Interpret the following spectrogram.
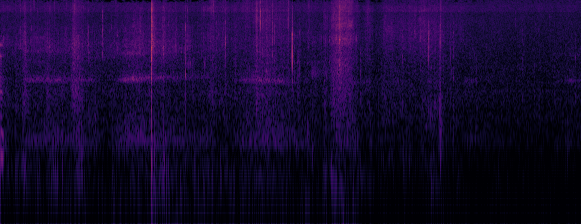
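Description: Scattered rustles and sharp clicks of brush and handling as someone moves through tall grass and shrubs, the loudest about two and five seconds in, with a few short, thin bird calls in the background.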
